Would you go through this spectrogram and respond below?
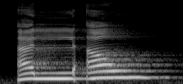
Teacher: alif lam menghadapi huruf qamariyah yaitu hamzah, maka lam sukun dibaca jelas. Al-au ada harfulin sebab ada waw sukun didahului harokat fathah, maka dibacanya lembut. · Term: alif lam qamariyah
